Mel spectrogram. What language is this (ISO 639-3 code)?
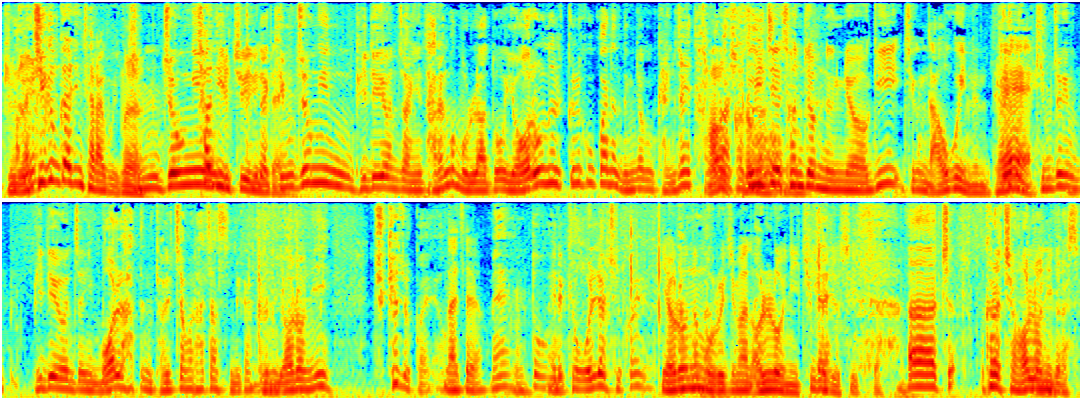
kor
